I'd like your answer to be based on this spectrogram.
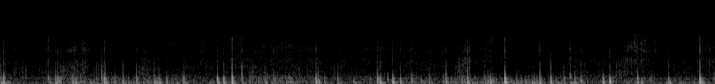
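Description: Long nails tap the bubbles of a flat blue plastic bubble wrap envelope with both hands. A steady stream of quick, irregular taps rings out, mostly dull, low and muffled, with an occasional brighter click. Each tap dies away almost instantly.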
